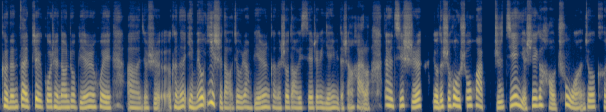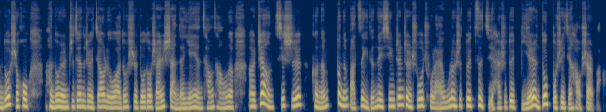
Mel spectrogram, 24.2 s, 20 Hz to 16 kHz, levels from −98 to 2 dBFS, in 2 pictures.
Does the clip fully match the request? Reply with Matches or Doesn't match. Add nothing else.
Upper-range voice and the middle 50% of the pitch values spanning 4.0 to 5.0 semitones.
Matches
